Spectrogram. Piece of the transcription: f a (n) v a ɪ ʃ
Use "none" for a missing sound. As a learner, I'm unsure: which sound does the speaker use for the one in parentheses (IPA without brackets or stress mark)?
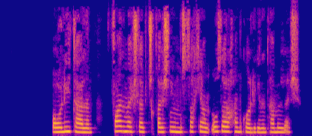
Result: n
